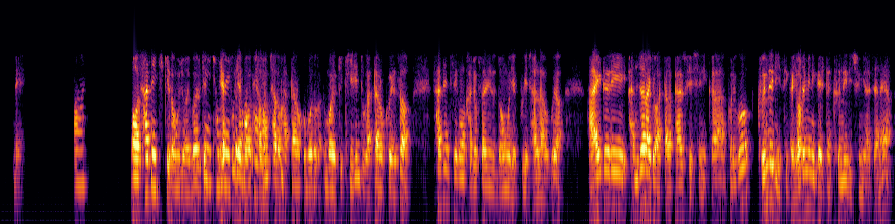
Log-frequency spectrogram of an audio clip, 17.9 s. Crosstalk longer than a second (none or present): present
